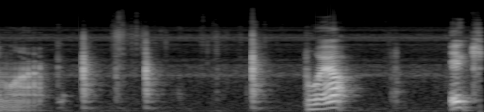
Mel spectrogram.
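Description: A soft rubber mould is peeled away with light snapping clicks.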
